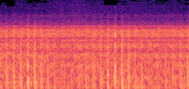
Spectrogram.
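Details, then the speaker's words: Simulated tinnitus of the crackling type: a steady crackling, sizzling hiss with faint irregular pops. "on dit qu'on a les oreilles qui sifflent mais pas toujours exactement le cas ça peut être un sifflement donc mais ça peut aussi être un bourdonnement grésillement"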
